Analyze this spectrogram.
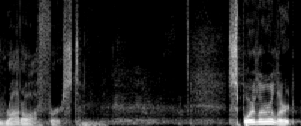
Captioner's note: audience laughing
